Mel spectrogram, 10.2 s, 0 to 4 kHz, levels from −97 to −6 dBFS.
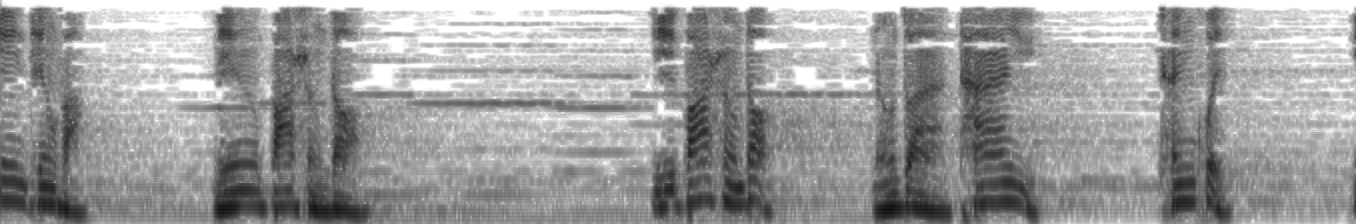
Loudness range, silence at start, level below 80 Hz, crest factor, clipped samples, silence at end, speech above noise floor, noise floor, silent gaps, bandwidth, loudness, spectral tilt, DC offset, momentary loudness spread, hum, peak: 3 LU; 0 s; -36 dBFS; 20 dB; under 0.1%; 0 s; 30 dB; -51 dBFS; none; 3.9 kHz; -22 LUFS; -10 dB/octave; under 0.1%; 23 LU; none; -4 dBFS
